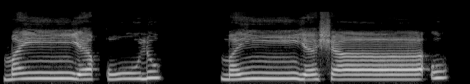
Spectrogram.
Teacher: نون کی صفت غنہ باقی رہی، نون کی آواز جو تھی وہ باقی تھی، ادغام ناقص ہو گیا، تام نہیں ہوا۔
